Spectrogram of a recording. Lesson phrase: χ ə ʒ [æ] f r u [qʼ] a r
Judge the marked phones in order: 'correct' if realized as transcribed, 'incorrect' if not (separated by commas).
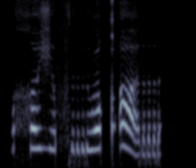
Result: incorrect, correct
